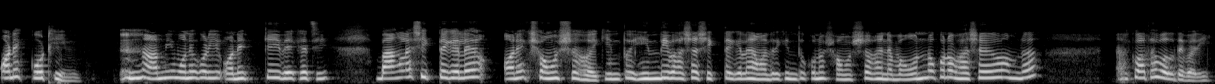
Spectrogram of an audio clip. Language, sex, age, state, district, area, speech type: Bengali, female, 45-60, West Bengal, South 24 Parganas, rural, spontaneous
